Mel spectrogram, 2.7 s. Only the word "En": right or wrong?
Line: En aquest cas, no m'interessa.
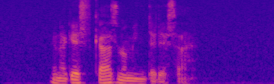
right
